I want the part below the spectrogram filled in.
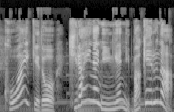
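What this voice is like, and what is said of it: Retort in put-on Kansai dialect. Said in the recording (Japanese): “関西弁で突っ込んだ”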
